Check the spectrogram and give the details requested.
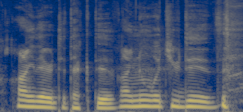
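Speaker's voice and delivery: goofy cartoon frog puppet voice. Retelling a spooky voice that suddenly speaks to a detective, in a Kermit voice. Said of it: "it sounds like Kermit".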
